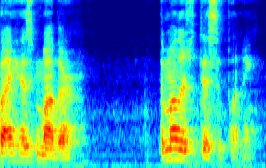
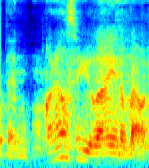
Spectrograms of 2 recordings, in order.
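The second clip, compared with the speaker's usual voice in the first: ordinary talk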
